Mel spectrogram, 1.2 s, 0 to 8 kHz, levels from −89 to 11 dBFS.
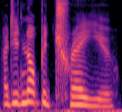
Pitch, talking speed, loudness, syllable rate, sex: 220 Hz, 245 wpm, -16 LUFS, 5.5 syllables/s, female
